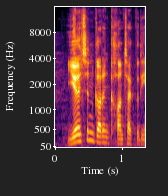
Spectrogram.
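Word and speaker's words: Jurten: the name of colonel yerton starts with a j but because he's german the j is silent urton got in contact with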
